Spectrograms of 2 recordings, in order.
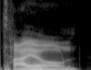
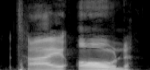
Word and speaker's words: Taillon: By the way, Taillon, not Taillon, Taillon. Man, I kind of liked it when Taillon was injured because then nobody mispronounced his name. It was great. Taillon, I know, it looks like Taillon.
